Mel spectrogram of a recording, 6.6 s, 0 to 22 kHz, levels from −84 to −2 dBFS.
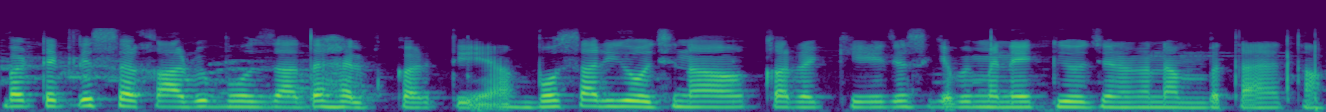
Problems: constant background noise, low volume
